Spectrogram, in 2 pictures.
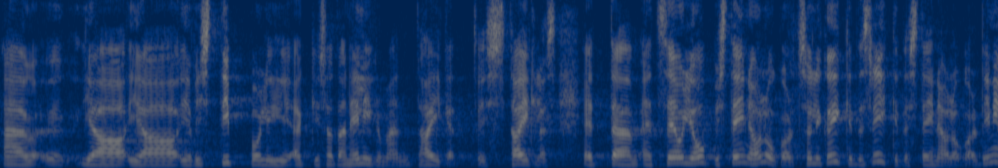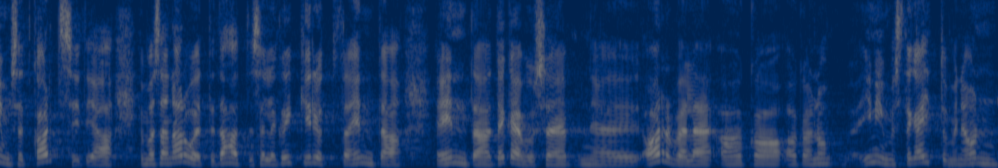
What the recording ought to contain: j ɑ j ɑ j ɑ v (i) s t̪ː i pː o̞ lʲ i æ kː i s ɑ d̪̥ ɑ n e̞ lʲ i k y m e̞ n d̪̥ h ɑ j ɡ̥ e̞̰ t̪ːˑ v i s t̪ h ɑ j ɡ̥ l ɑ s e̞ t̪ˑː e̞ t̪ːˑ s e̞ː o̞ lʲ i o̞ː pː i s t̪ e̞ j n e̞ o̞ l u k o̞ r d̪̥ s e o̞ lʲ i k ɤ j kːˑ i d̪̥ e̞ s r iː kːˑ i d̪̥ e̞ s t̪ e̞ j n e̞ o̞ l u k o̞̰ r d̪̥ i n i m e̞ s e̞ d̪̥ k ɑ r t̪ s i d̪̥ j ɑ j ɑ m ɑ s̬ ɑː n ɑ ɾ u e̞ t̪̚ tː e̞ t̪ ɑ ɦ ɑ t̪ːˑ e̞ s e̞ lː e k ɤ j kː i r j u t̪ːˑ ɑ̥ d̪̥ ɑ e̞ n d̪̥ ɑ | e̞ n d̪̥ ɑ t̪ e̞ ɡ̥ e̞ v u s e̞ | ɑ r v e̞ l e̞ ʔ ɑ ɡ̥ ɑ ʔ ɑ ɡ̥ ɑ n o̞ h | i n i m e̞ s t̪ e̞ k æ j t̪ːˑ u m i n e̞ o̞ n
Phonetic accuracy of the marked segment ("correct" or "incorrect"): correct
